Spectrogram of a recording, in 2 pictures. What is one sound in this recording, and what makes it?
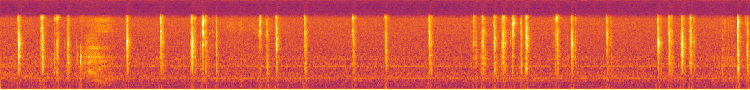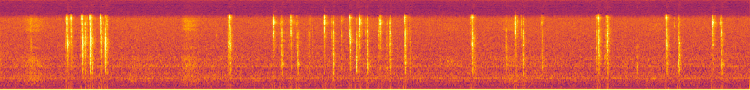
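Footsteps tap quickly on a hard floor in short bursts.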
